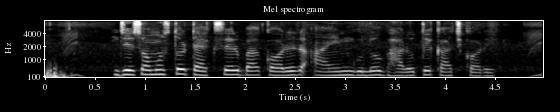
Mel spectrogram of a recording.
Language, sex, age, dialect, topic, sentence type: Bengali, female, 18-24, Standard Colloquial, banking, statement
